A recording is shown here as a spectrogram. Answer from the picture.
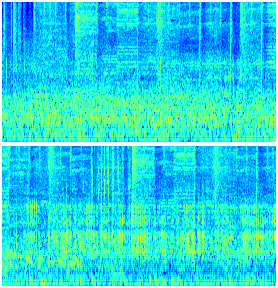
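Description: Wind rushing over the microphone and road rumble from a boat being towed on its trailer behind a pickup, under electronic background music that comes forward in the second half as the rig slows.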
